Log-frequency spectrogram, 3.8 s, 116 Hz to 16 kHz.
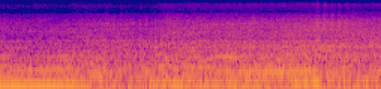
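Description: Turbocharged BMW E36 with an M44 engine revving hard, a loud close mid-range engine drone rising and falling with throttle, with no talk over it.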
